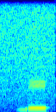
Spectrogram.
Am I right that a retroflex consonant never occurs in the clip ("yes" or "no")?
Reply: yes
